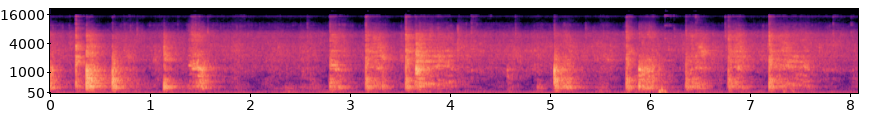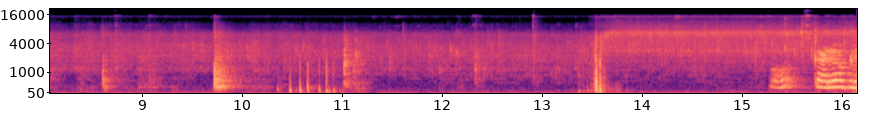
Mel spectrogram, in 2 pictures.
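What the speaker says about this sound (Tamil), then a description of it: "வெங்காயம் நல்லா வதங்கட்டும்" Onions sauté in a pan for poori masala, sizzling steadily while a spoon clanks and scrapes against the metal in repeated bursts. Near the end the hiss turns brighter and more even.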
